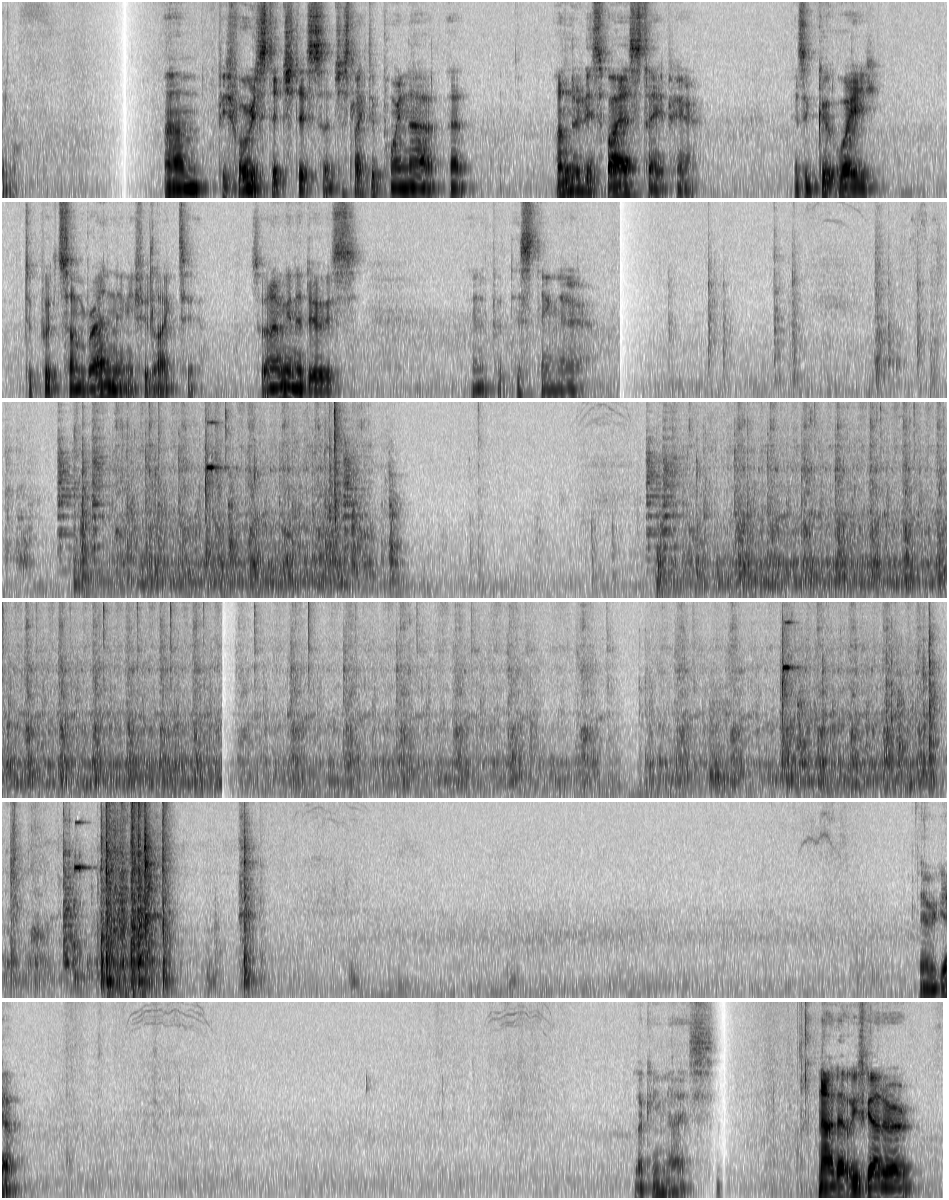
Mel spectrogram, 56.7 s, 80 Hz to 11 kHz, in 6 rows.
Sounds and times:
Sewing machine: 0:19.5 - 0:23.0, 0:25.4 - 0:39.6.

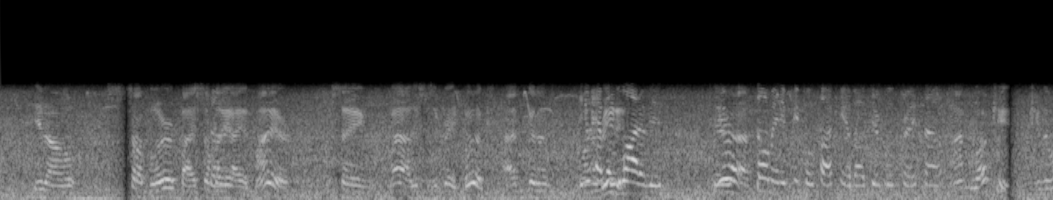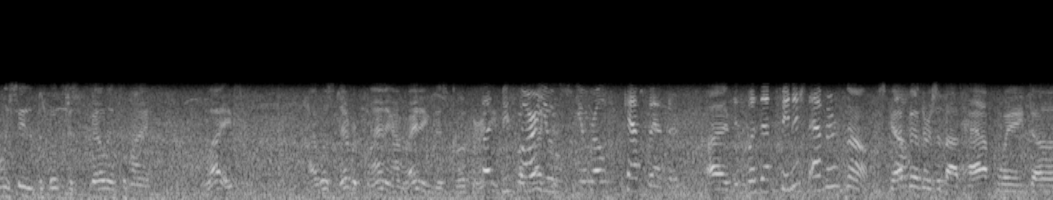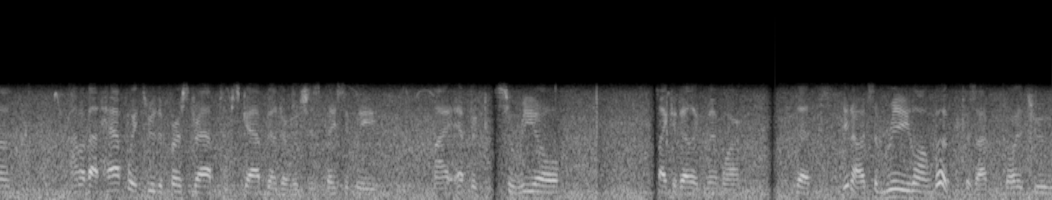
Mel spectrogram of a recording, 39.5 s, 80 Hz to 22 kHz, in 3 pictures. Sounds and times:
Speech: 0:00.4 - 0:03.6, 0:04.2 - 0:08.3, 0:08.9 - 0:15.1, 0:15.7 - 0:16.1, 0:17.0 - 0:26.5, 0:27.2 - 0:31.0, 0:31.8 - 0:33.3, 0:34.6 - 0:35.6, 0:36.3 - 0:39.4.

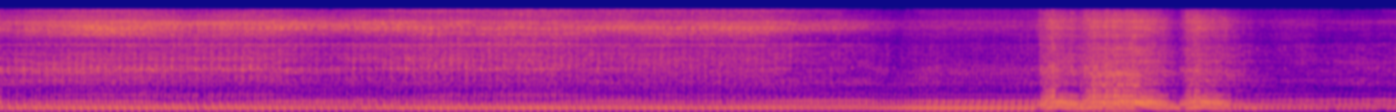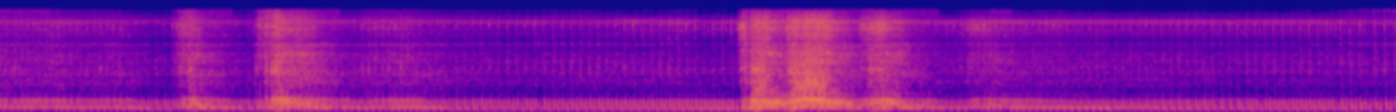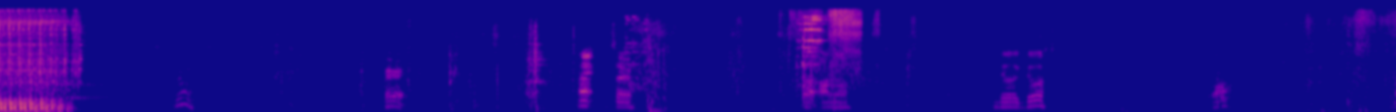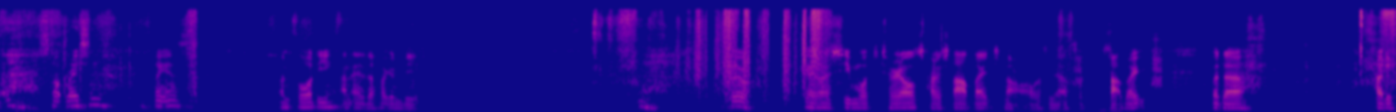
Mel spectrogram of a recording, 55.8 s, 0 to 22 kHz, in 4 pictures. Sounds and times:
Motorcycle: 0:00.0 - 0:28.9.

